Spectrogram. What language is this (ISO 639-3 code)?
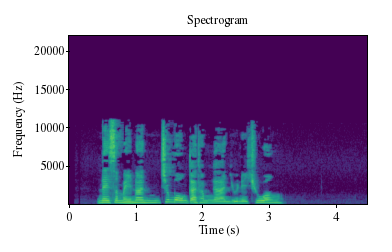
tha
